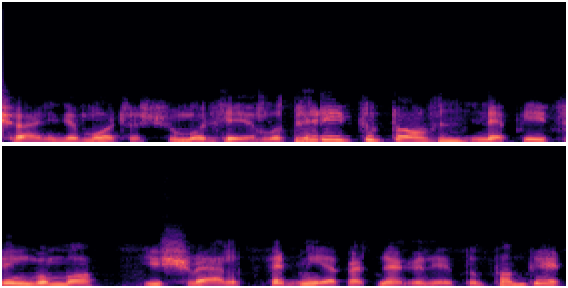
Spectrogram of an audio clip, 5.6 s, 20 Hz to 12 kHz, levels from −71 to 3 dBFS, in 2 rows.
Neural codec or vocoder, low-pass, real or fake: codec, 24 kHz, 0.9 kbps, WavTokenizer, small release; 10.8 kHz; fake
